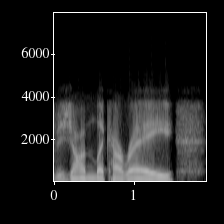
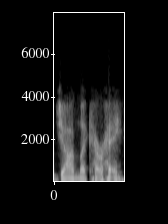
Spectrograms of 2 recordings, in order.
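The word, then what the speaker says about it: John le Carré: has a sort of Jean Le Carré feel to it. I don't know why I pronounce his name like French. It's just Jean Le Carré.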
